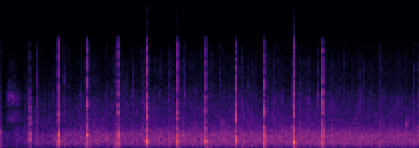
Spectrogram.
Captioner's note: applause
